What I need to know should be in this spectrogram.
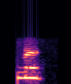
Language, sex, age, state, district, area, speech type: Tamil, female, 45-60, Tamil Nadu, Coimbatore, urban, conversation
